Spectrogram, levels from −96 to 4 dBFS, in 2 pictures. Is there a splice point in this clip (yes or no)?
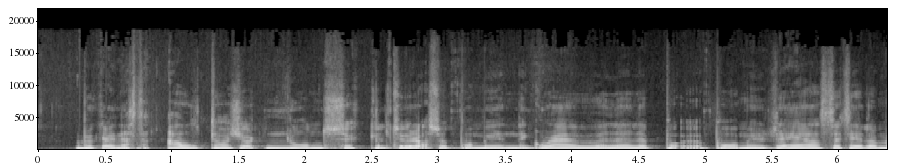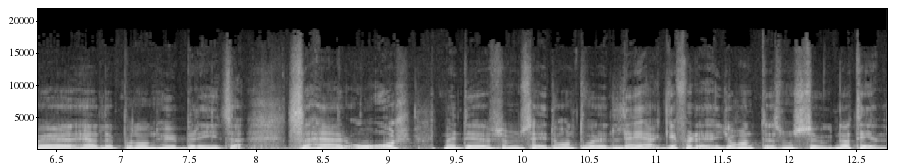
no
